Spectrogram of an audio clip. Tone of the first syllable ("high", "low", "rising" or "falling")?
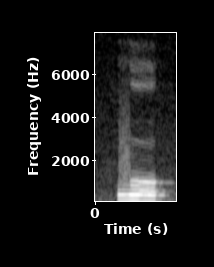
low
